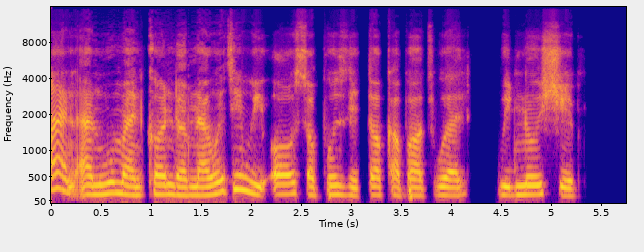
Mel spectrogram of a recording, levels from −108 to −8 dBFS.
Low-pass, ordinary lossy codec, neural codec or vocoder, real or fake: 14.4 kHz; Opus, 32 kbps; codec, 44.1 kHz, 7.8 kbps, Pupu-Codec; fake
